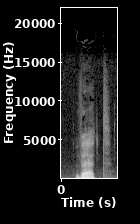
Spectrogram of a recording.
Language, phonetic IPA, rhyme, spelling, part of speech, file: Hungarian, [ˈvɛt], -ɛt, vet, verb, Hu-vet.ogg
- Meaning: 1. to throw, cast 2. to sow 3. synonym of okol (“to blame”)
